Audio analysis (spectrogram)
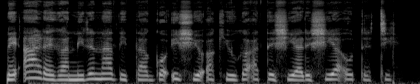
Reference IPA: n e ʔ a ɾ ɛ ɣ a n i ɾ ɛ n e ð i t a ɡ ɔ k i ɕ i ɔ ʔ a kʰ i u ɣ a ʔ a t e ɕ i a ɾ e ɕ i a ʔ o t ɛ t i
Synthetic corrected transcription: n e ʔ a ɾ ɛ ɣ a n i ɾ ɛ n a ð i t a ɡ ɔ ʔ i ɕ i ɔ ʔ a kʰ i u ɣ a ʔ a t e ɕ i a ɾ e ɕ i a ʔ o t ɛ t i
